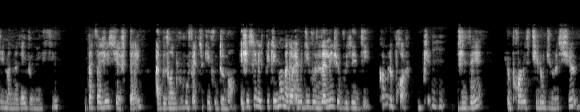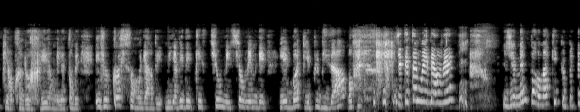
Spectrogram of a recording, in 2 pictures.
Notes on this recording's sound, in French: Dans cet épisode enregistré à distance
